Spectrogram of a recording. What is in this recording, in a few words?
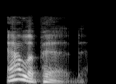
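"aliped", British English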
